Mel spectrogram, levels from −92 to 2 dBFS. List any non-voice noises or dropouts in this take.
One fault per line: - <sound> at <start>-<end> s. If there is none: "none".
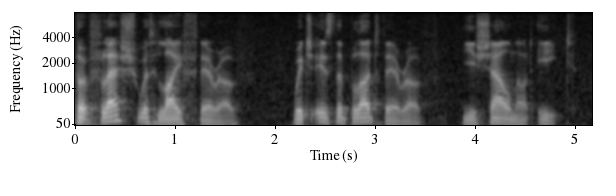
none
